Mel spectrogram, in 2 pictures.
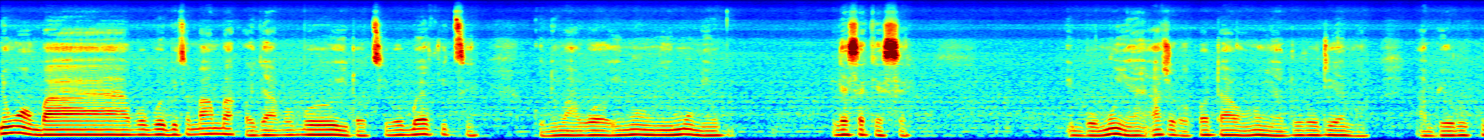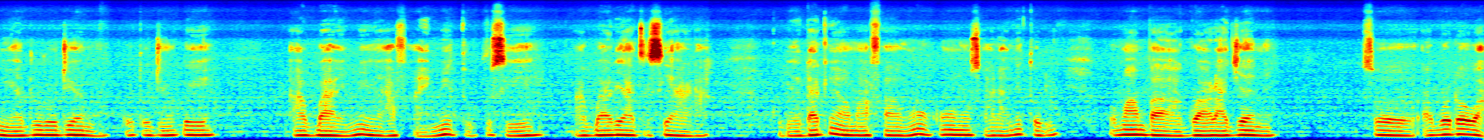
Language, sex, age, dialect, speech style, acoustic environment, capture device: Yoruba, male, 25-34, Nigeria - Lagos Yoruba, focused, nature, mobile / Linux / Chrome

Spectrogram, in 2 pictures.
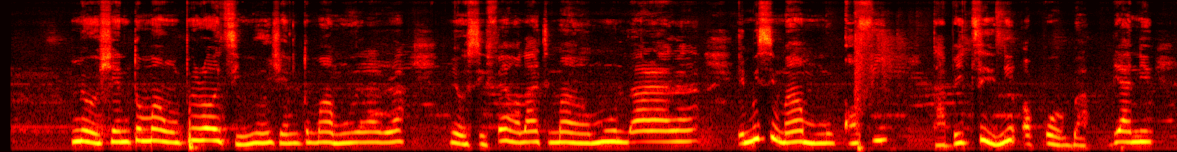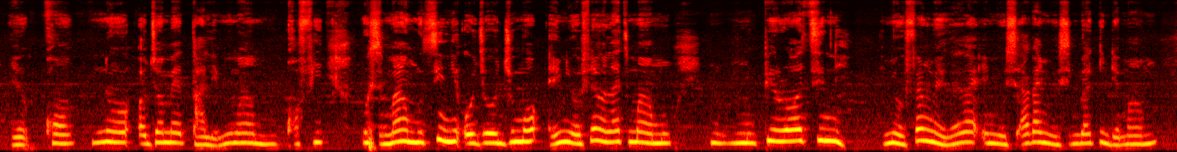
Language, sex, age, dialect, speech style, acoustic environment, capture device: Yoruba, male, 18-24, Nigeria - Lagos Yoruba, relaxed; focused, nature; silence, mobile / Linux / Chrome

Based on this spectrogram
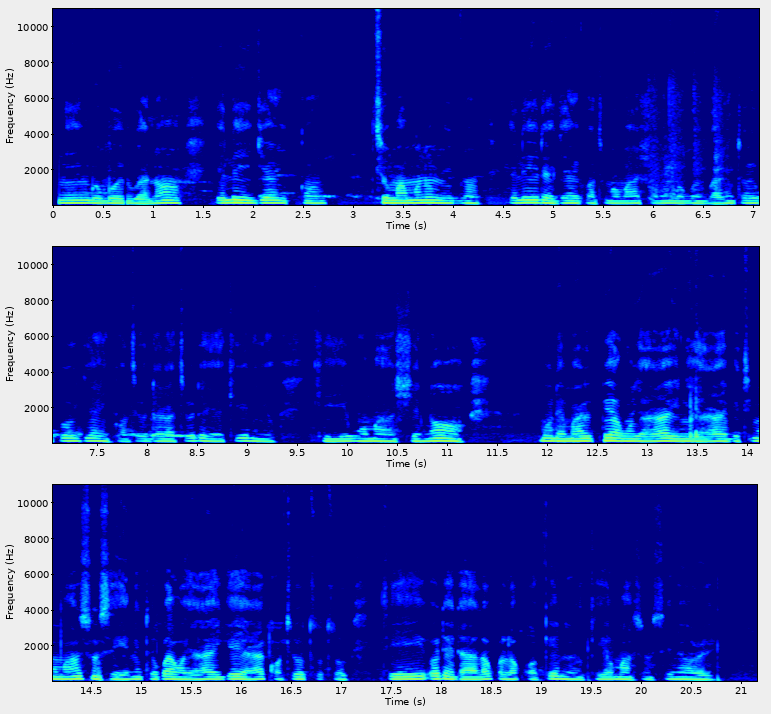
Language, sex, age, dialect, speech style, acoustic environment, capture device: Yoruba, male, 25-34, Nigeria - Nigerian Standard, relaxed, nature, mobile / Linux / Chrome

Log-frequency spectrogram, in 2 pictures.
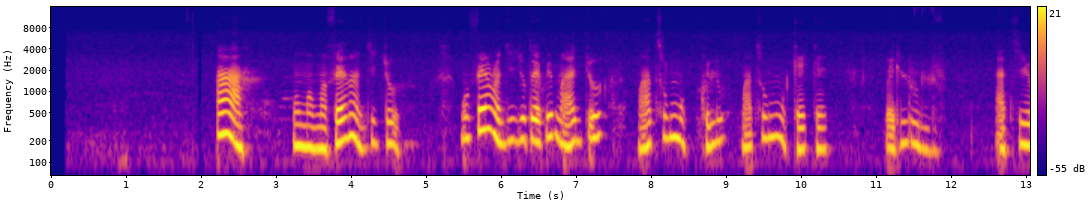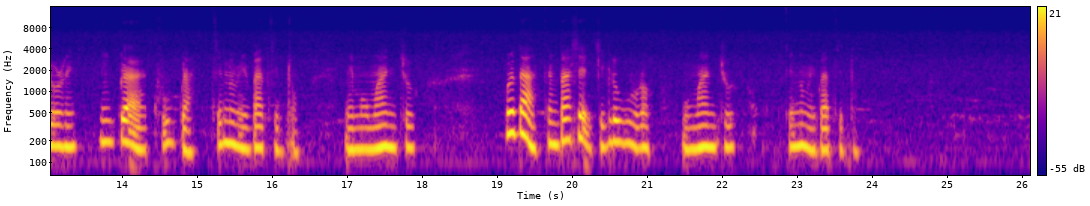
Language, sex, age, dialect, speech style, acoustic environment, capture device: Yoruba, female, 35-44, Nigeria - Lagos Yoruba, happy, silence, mobile / Linux / Chrome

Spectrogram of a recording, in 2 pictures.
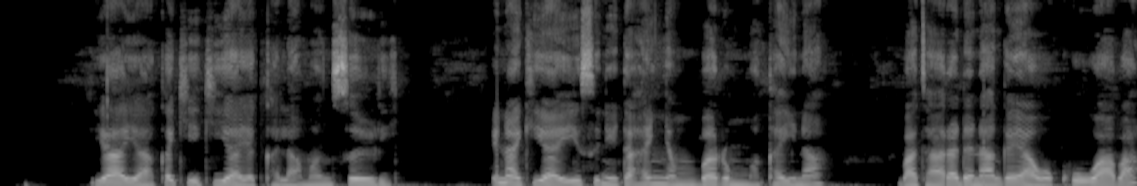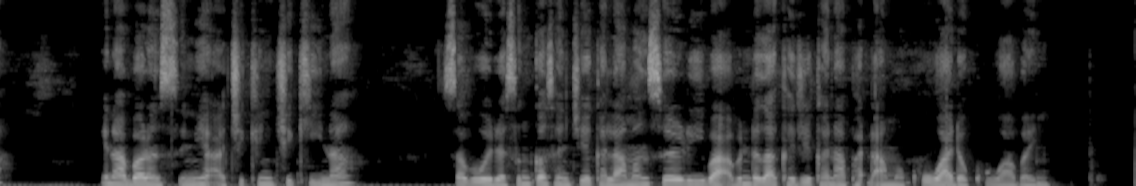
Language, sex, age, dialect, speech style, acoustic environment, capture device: Hausa, female, 25-34, Nigeria - Kano, happy; excited, people talking; nature, mobile / Linux / Chrome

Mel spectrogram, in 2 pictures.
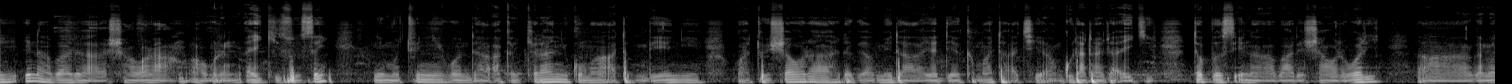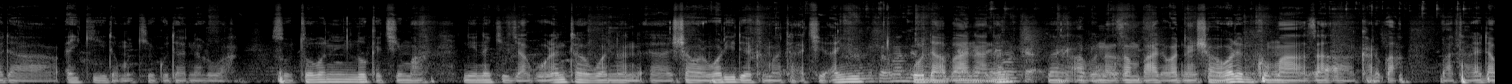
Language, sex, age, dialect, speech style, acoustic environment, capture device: Hausa, male, 35-44, Nigeria - Kano, happy; anxious; tired; relaxed; nervous; excited; focused; stressed, people talking; music; nature; silence; traffic; construction; appliances, mobile / Linux / Chrome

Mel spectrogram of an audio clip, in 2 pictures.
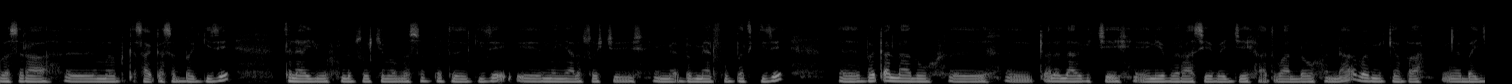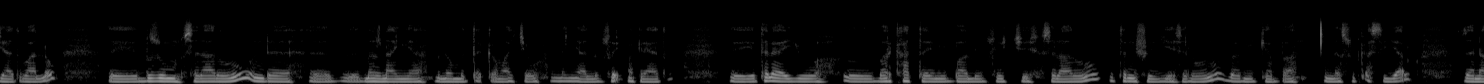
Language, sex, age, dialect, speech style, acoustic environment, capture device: Amharic, male, 18-24, Ethiopia - Addis Ababa, focused, nature, mobile / Linux / Chrome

